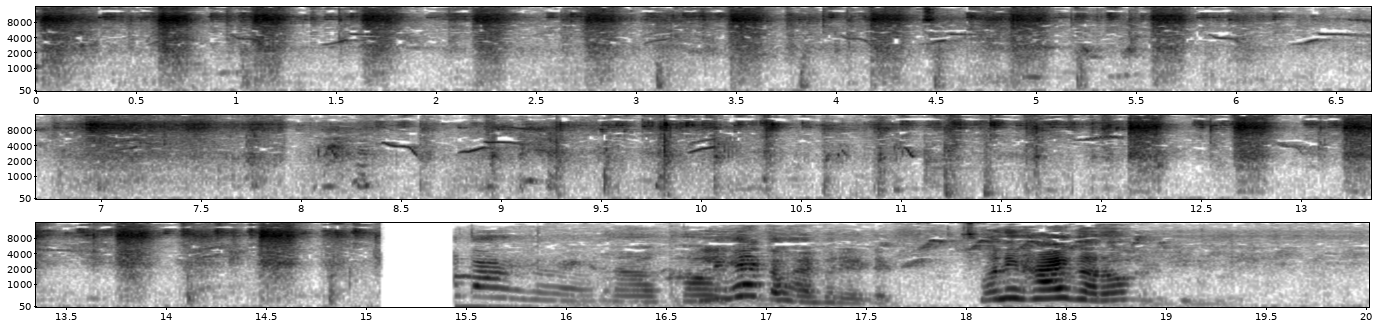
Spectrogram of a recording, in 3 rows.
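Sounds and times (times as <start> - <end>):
birds chirping and clucking: 0.0 - 14.8.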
